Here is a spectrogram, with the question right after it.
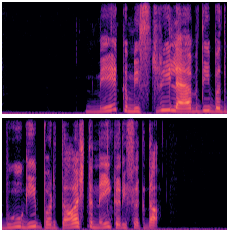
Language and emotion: Dogri, disgusted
